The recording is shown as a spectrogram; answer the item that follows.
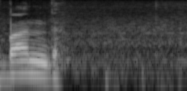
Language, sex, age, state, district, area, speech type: Hindi, male, 18-30, Uttar Pradesh, Azamgarh, rural, read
